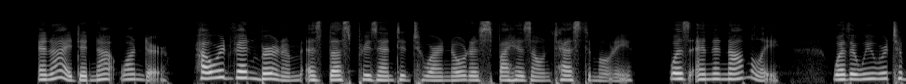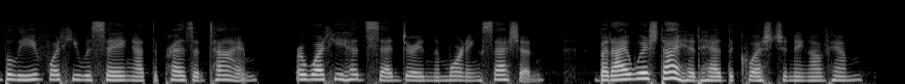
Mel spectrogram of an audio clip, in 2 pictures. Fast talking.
No: average, 175 wpm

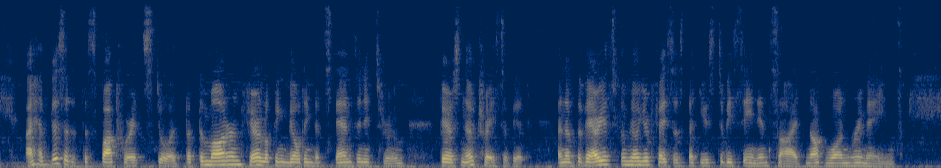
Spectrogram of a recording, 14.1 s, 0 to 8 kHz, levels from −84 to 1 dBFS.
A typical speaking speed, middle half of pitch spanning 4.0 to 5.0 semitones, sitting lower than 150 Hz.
Yes: average, 165 wpm; average, 4.4 semitones; medium, 140 Hz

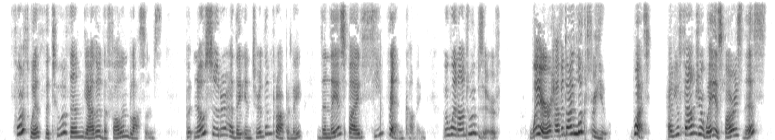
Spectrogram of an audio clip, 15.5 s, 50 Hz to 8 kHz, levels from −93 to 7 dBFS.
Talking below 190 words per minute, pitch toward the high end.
Yes: average, 170 wpm; very high, 295 Hz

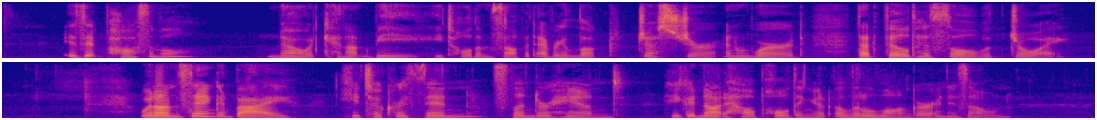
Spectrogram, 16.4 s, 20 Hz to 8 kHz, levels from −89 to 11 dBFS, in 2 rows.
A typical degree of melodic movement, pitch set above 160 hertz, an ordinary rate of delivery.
Yes: average, 3.1 semitones; medium, 185 Hz; average, 165 wpm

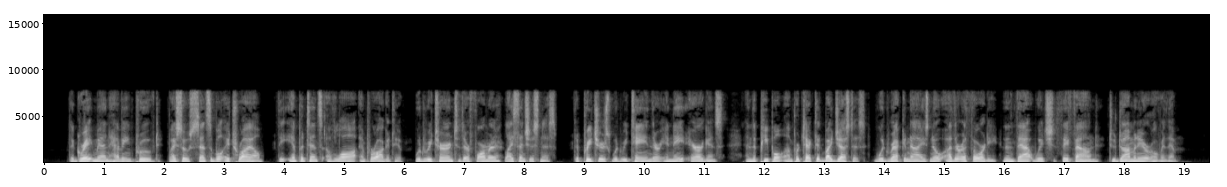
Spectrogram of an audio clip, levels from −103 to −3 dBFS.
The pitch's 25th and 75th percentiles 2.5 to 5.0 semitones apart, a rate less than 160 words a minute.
Yes: average, 3.4 semitones; average, 150 wpm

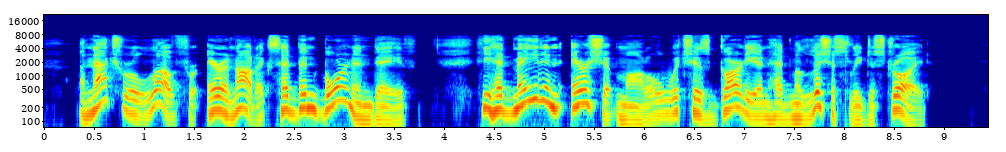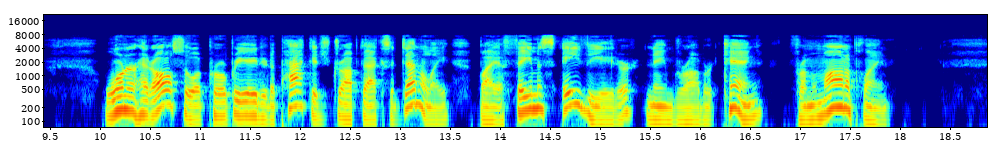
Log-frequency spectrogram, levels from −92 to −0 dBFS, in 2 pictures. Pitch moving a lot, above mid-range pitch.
No: wide, 8.9 semitones; medium, 140 Hz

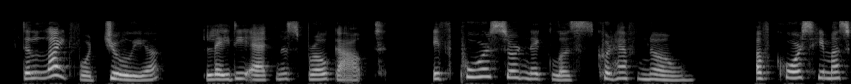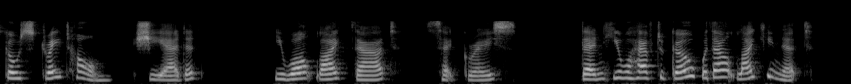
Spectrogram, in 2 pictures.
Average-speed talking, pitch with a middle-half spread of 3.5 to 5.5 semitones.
No: slow, 125 wpm; average, 4.4 semitones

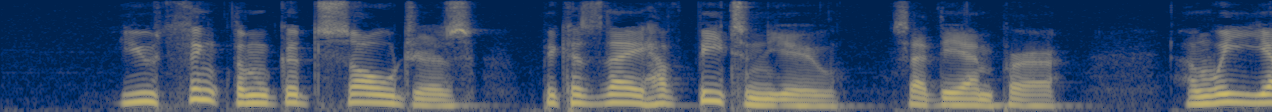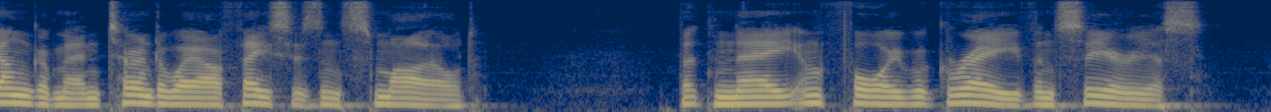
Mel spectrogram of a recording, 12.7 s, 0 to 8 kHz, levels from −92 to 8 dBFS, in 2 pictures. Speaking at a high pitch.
No: medium, 140 Hz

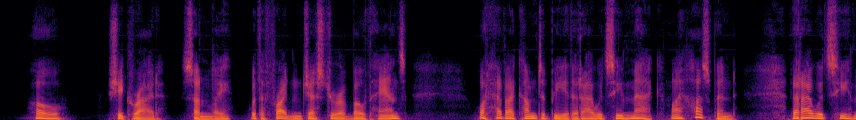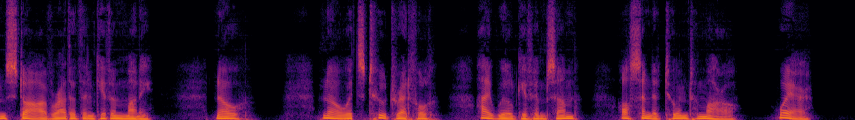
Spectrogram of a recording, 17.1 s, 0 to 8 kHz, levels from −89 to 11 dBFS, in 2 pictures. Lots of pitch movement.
No: average, 4.7 semitones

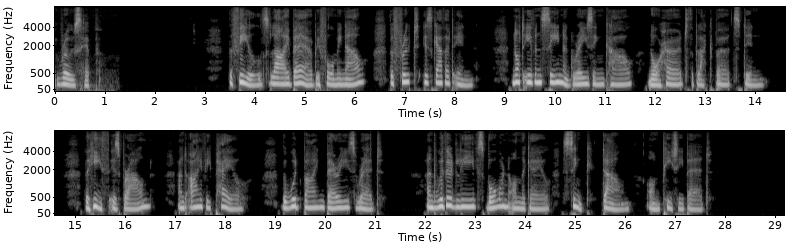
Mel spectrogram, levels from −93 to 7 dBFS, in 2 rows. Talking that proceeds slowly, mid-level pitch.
Yes: slow, 100 wpm; medium, 170 Hz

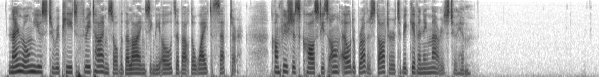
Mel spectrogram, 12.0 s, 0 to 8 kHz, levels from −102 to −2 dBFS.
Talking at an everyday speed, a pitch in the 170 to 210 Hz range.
Yes: average, 155 wpm; medium, 185 Hz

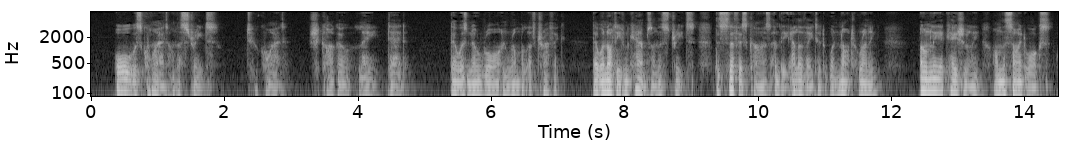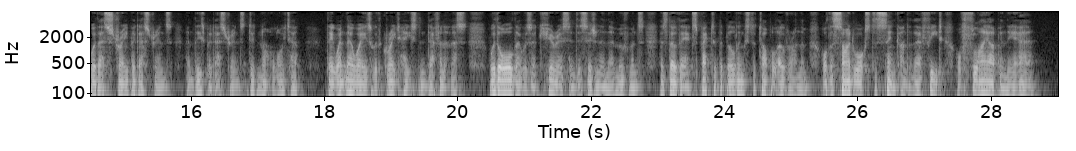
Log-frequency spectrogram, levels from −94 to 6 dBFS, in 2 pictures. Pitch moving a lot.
No: average, 3.2 semitones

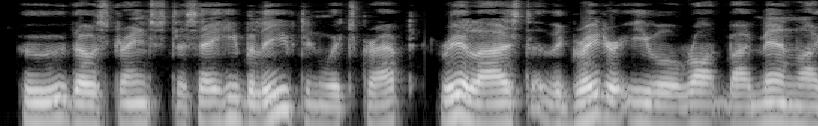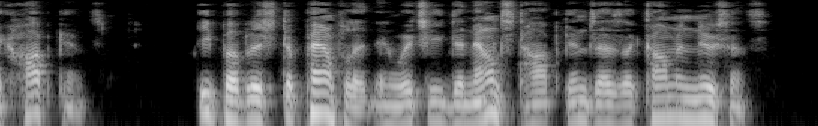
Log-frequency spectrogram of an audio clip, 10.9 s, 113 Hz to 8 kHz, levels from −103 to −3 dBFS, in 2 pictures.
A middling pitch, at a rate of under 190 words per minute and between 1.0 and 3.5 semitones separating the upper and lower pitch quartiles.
No: low, 125 Hz; average, 170 wpm; average, 3.2 semitones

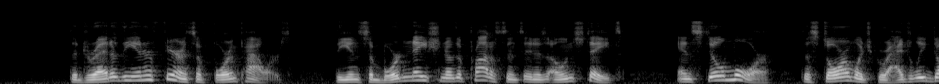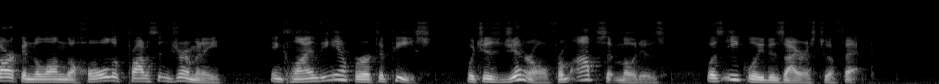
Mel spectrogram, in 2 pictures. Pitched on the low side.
Yes: low, 125 Hz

